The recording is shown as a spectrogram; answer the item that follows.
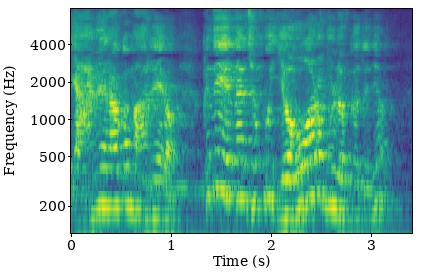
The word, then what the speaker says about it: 여호와: 옛날 전부 여호와로 불렀거든요 근데 왜 그랬냐면 성경을 읽다가 여호와 야훼이 히브리어가 나오면 가서 목욕을 한번 하고 와서 그 말을 읽는 거예요 그리고 읽을 때 야외 여호와께 발음을 안 하고 아도나이 이렇게 나의 주님 이렇게 돌렸어요 그래가지고 발음을 잊어버린 거예요 히브리어는 모음이 없어요 그래서 요즘에 현대 히브리어에이 점을 찍어서 모음을 만드는지 자음만 자음만 써서 했기 때문에 발음을 잊어버리고 만 거예요 그래서 여호와가 만약 야훼가마냐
